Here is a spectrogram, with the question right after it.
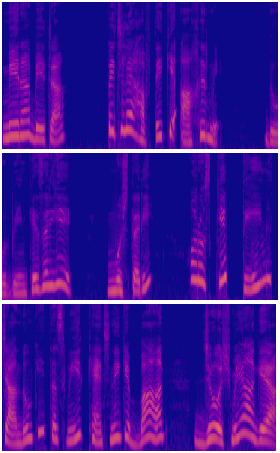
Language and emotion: Urdu, happy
